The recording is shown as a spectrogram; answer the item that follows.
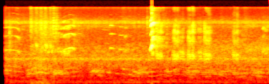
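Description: Rainbow lorikeets chirping and screeching, with short rising calls in the first half. There is one loud, sharp screech a little past halfway, followed by a quick run of chattering calls.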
